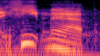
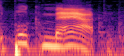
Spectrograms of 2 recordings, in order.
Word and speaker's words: Bookmap: map Square book math I I can't tell you how many people get the name wrong they call it heat map or they call it bookmark or something it's it's book map I know it's not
